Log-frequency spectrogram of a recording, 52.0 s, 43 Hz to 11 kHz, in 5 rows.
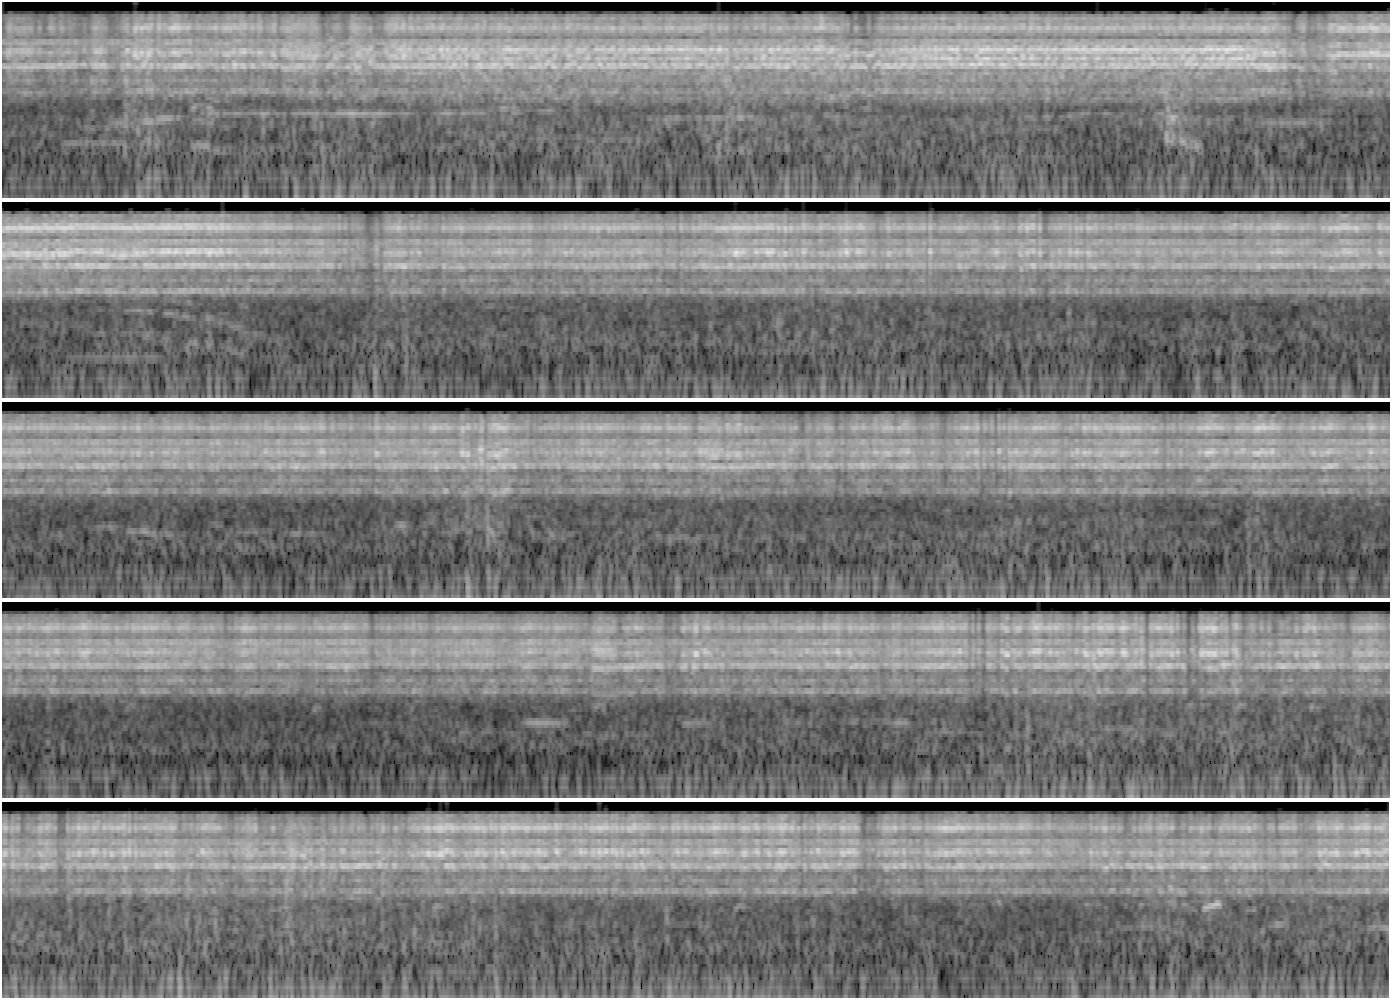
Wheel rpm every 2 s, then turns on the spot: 230, 220, 210, 210, 210, 220, 230, 230, 230, 230, 230, 240, 230, 230, 230, 230, 230, 230, 230, 230, 230, 230, 230, 230, 230, 230.
none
